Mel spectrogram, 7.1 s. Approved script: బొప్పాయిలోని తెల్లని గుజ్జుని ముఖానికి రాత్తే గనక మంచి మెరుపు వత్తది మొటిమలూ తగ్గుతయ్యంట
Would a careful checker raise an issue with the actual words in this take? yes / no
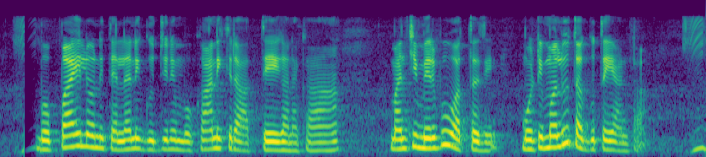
no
